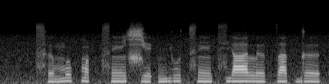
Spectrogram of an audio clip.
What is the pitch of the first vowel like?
low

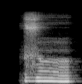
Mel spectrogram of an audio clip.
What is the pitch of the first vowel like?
low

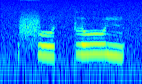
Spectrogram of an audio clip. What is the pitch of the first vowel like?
low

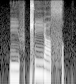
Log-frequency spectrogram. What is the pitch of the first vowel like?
low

